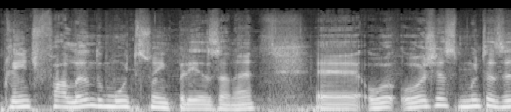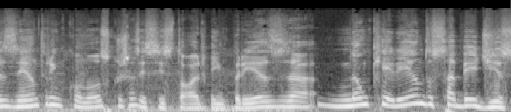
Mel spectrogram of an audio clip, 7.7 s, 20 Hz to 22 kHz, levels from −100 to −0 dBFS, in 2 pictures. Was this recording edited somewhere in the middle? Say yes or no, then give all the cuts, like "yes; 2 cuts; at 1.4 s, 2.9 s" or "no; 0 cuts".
yes; 6 cuts; at 1.0 s, 3.4 s, 4.3 s, 4.9 s, 5.4 s, 6.2 s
